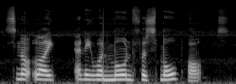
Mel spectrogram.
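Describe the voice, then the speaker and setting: A woman's voice: fairly high pitch, level tone, unhurried, mellow, dry recording, natural voice. A woman playing a playful, cocky, science-obsessed vampire in an intimate audio roleplay, speaking in a casual, teasing, wry way. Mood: wry, resigned.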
